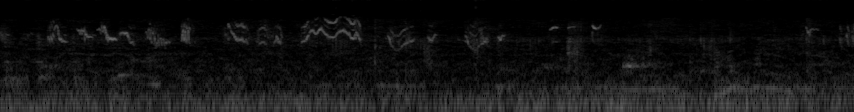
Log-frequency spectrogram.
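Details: Crested lark singing in Quetta, Pakistan: a lively run of clear whistles, trills and warbled, wavering notes, high and fast for the first four seconds, then sparser phrases over a low outdoor hum.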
